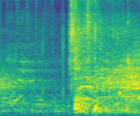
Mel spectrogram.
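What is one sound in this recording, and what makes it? A bamboo sword strikes with a sharp crack.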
